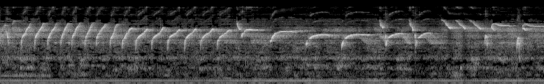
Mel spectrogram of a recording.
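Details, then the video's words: Scotch Fancy canary singing: a fast series of repeated high rising chirps, followed by varied whistled slurs and bright trills, over a steady low mains hum. "kenari scotch fancy atau kenari SF"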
